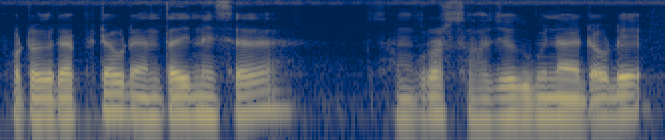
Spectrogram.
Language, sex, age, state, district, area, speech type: Odia, male, 18-30, Odisha, Balangir, urban, spontaneous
